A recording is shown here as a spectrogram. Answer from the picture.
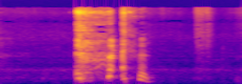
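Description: A woman coughing, a quick run of about three coughs about a second in.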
